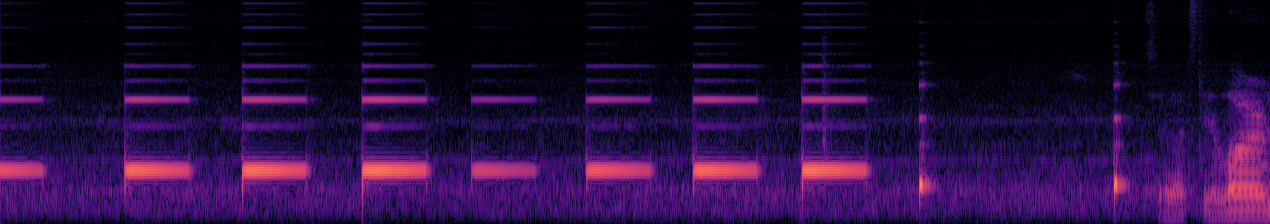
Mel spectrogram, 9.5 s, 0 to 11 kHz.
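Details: Repeated loud electronic alarm beeps, about 70 a minute, then a few single chirps and a brief voice: alarm from a Datascope Passport patient monitor, hospital surplus, being powered up and tested during a teardown.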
